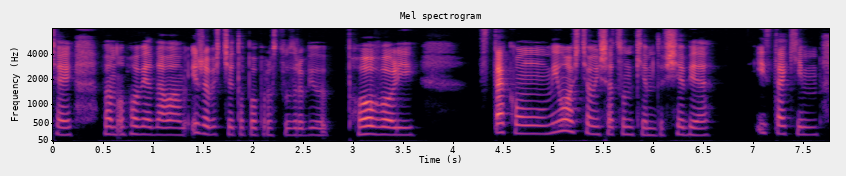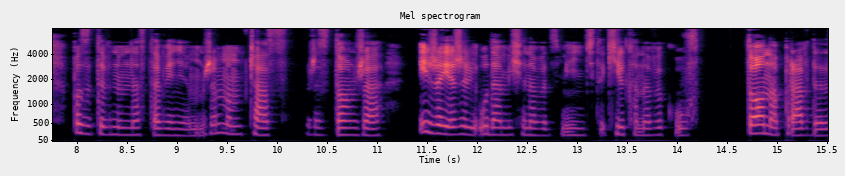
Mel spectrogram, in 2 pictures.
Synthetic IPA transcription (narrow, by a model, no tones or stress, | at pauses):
ajvamʔɔ̰pɔvʲjad̪awamʔiʐɛbɘɕt͡ɕɛt̪ɔpɔpɾɔst̪uzɾɔbʲiwɘpʰɔvɔlʲi | st̪akɔ̃w̃mʲiwɔɕt͡ɕɔ̃w̃iʂat̪suŋkʲɛmd̪ɔɕebʲjɛ | ist̪akʲimpɔzɘt̪ɘvnɘmnast̪avʲjeɲɛmʐɛmamt͡ʂasʐɛzd̪ɔ̃w̃ʐɛ | ʔiʐɛjɛʐɛlʲiʔud̪amʲiɕɛnavɛd̪zmʲjeɲit͡ɕt̪ɛkʲilkʰanavɘkʰuf | t̪ɔnapɾʔavd̪ɛ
